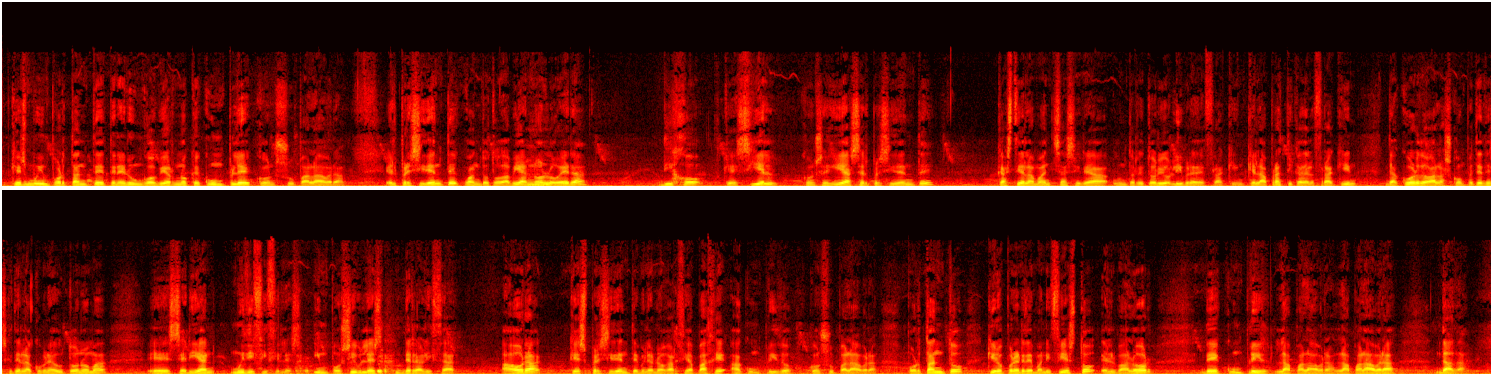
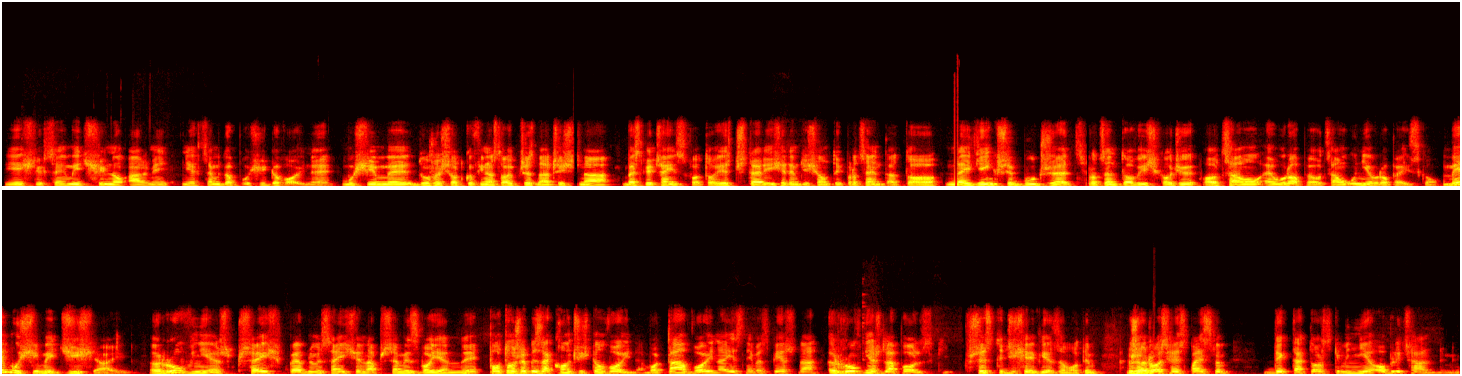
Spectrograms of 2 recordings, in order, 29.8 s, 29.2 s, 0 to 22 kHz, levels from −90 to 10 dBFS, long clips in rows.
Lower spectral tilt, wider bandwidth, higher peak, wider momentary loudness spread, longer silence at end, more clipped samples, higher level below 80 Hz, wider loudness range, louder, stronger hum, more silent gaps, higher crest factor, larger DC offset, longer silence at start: about the same, -6.5 dB/octave vs -6 dB/octave; first, 16.5 kHz vs 8 kHz; about the same, -4 dBFS vs -4 dBFS; about the same, 10 LU vs 8 LU; about the same, 0 s vs 0 s; neither; first, -36 dBFS vs -54 dBFS; about the same, 3 LU vs 2 LU; second, -22 LUFS vs -18 LUFS; neither; neither; about the same, 18 dB vs 14 dB; neither; about the same, 0 s vs 0.05 s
